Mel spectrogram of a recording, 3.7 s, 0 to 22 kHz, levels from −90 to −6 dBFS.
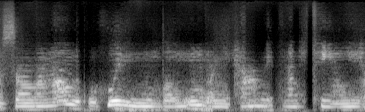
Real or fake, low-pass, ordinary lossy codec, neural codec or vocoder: fake; none; none; codec, 44.1 kHz, 0.9 kbps, DAC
